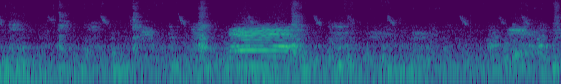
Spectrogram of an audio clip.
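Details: Single drawn-out, quavering bleat from goats being fed on a goat farm in Virar, Mumbai, rising out of steady background hiss and scattered clicks and thumps.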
